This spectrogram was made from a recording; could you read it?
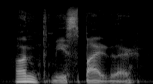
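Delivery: put-on Russian accent, low voice. Told by another speaker to redo a quoted line, attempting a russian accent. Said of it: "you have to do it with a Russian accent".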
